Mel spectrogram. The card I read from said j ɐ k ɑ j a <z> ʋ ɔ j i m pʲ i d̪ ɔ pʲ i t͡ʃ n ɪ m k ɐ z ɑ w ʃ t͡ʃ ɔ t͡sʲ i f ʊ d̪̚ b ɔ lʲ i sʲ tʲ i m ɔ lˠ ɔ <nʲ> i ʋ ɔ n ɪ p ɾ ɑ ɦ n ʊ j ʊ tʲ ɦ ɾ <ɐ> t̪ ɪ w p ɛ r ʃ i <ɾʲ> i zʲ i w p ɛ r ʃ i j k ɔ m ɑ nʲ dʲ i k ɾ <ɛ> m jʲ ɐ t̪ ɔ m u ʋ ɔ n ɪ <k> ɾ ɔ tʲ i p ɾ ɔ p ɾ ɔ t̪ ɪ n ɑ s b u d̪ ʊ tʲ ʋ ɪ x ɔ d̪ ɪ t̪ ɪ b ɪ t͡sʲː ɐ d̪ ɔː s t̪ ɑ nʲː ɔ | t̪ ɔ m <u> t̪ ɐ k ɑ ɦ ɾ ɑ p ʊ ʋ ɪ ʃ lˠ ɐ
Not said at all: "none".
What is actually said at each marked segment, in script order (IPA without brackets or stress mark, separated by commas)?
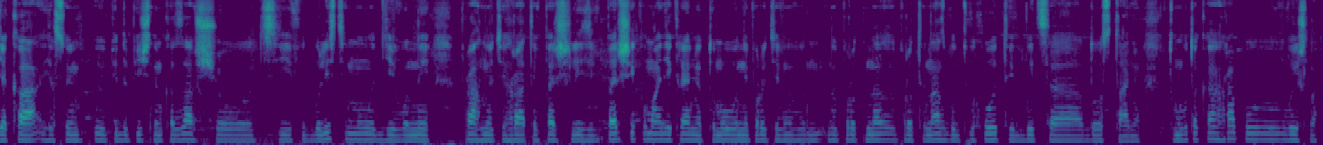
s, dʲ, ɑ, lʲ, ɛ, p, u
